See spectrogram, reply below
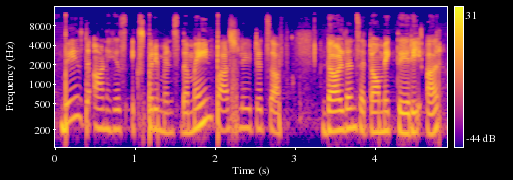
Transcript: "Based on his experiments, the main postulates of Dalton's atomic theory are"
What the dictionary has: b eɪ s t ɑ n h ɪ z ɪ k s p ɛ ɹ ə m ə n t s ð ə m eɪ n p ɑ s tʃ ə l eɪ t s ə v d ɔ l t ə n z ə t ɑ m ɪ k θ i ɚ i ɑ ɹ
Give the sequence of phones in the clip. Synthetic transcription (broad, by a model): b eɪ s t ɑ n h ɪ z ɪ k s p ɛ ɹ ə m ə n t s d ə m eɪ n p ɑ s ə l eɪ t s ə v d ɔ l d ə n s ə t ɑ m ɪ k t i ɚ i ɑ ɹ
